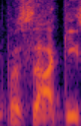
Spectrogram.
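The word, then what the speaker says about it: Psaki: Oh, well, then I stand corrected, Jen back Pasaki, silent P, of course, because then it's okay, right?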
